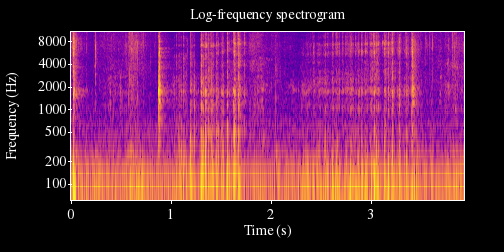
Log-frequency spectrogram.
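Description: A utility knife blade scrapes and shaves the face of a solid purple dry soap bar held in the palm. Dry, crisp scraping textures come in short bursts over a steady low rumble, with sharp clicks near the start and just before the one-second mark.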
